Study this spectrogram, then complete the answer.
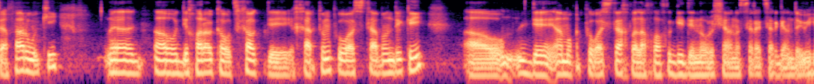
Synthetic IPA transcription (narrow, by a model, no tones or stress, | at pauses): safaɾwəkʰi | awd̪əxwaɾɑkawt͡sə̥xɑk̚d̪ə̰xaɾt̪unpʰəwɑsɪ̥t̪abɑnd̪ekai | a̰wd̪əamuqat̪̚pəwɑ̰sɪ̥t̪axpəlaxwɑxuɡid̪ənoɾoʃajɑ̰nosaɾa̰t͡səɾɡa̰nd̪awḭ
